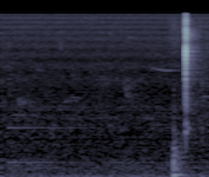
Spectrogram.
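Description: Quiet room tone with a faint steady hum, broken near the end by a single short click.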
